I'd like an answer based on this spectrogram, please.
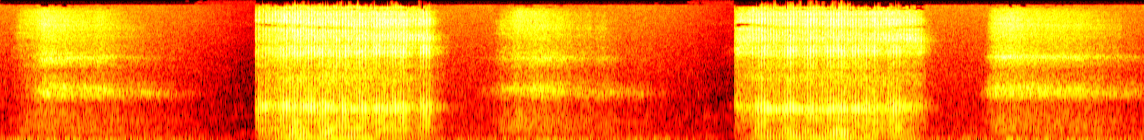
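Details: Shar Pei snoring in even cycles, each a loud guttural rattle of nearly two seconds while inhaling, then a gentler airy exhale with a faint whistling tone, repeating about every five seconds.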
